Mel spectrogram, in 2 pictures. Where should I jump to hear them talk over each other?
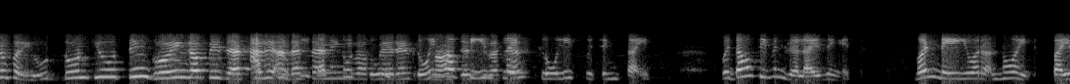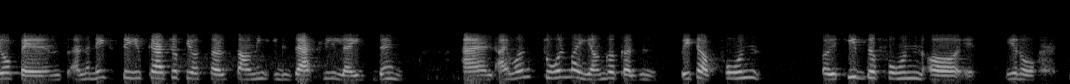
3 s

